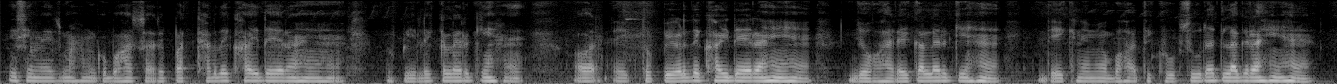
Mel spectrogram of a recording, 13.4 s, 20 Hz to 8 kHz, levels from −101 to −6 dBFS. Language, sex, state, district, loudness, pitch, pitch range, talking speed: Hindi, male, Uttar Pradesh, Budaun, -37 LUFS, 125 Hz, 115-130 Hz, 170 wpm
